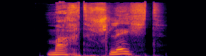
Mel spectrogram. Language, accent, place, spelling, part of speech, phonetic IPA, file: German, Germany, Berlin, macht schlecht, verb, [ˌmaxt ˈʃlɛçt], De-macht schlecht.ogg
- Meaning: inflection of schlechtmachen: 1. second-person plural present 2. third-person singular present 3. plural imperative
